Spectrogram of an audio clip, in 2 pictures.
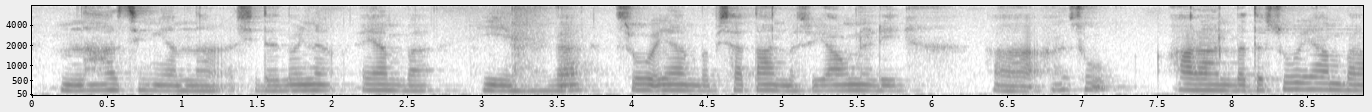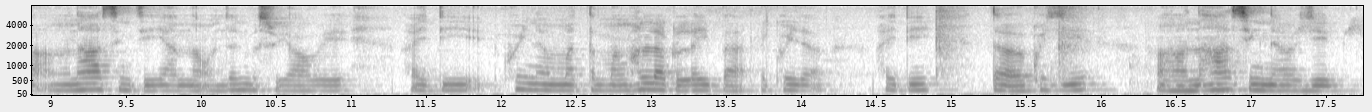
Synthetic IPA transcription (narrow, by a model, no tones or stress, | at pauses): naɦasiŋjamnɐsidɐlojnɐːjambɐjeŋlɐɡɐsuɐjambɐpʰi̥satanbɐsujawnɐɾi | su | aɾanbɐdɐsuɐjambɐnaɦasiŋzijamnɐond͡ʒɐnbɐsujawehajdiɐkʰojnɐmɐtʰɐmːaŋɦɐlːɐɡɐlɐjbɐɐjkʰojdɐ | hajdid̥ɐːkʰojzi | naɦasiŋnɐhawzik̚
